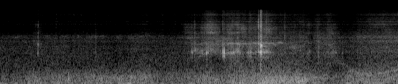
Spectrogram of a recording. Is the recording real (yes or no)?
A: no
